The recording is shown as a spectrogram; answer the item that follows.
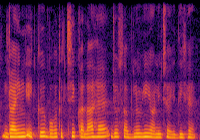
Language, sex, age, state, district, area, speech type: Punjabi, female, 18-30, Punjab, Ludhiana, urban, spontaneous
